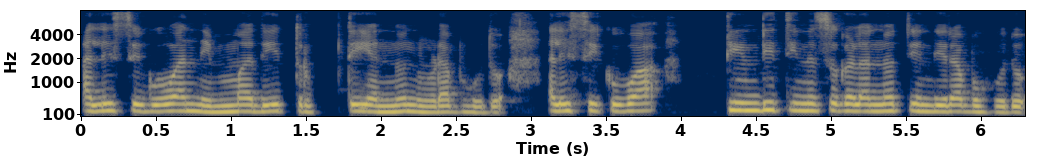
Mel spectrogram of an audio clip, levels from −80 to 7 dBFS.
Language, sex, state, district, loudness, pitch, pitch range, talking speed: Kannada, female, Karnataka, Mysore, -14 LUFS, 190 Hz, 175-195 Hz, 95 wpm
